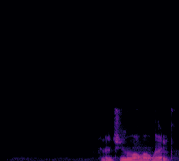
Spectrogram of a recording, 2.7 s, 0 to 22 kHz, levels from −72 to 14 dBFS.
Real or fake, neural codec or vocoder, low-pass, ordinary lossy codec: fake; autoencoder, 22.05 kHz, a latent of 192 numbers a frame, VITS, trained on one speaker; 7.2 kHz; Opus, 64 kbps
